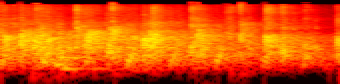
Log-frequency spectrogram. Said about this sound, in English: Well, let's have a clap.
